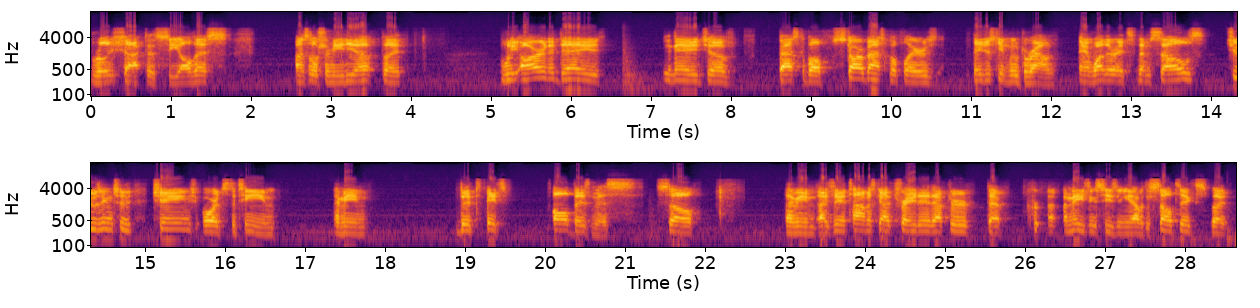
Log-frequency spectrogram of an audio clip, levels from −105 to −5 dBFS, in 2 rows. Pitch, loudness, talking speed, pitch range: 125 Hz, -16 LUFS, 130 wpm, 115-130 Hz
